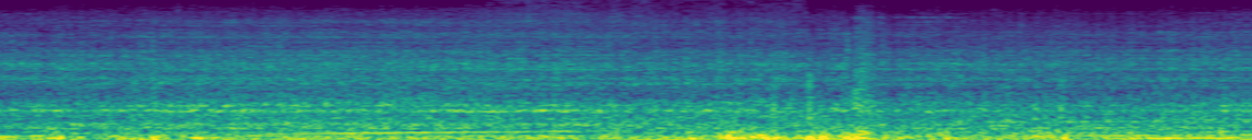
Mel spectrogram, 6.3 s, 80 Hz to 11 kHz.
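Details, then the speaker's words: 1999 Plymouth Neon Style, manual, at idle: a steady low drone with a faint whir, heard in reverse and again in first gear. It gets quieter once warmed up. The car needs a transmission, and a worn gearbox bearing is suspected but unconfirmed. "Oh, you can hear that sound. Put it in first, you can hear it again. It actually gets quieter after it gets warmed up."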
